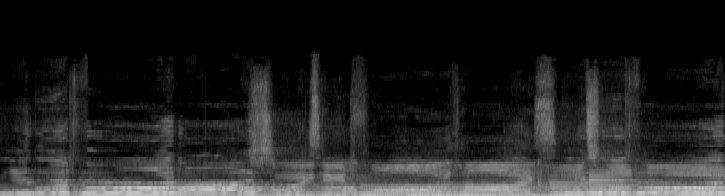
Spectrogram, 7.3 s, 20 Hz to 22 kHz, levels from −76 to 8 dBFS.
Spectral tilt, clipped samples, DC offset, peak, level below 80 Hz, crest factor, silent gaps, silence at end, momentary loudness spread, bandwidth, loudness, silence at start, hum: -6.5 dB/octave; under 0.1%; under 0.1%; -2 dBFS; -46 dBFS; 16 dB; none; 0 s; 9 LU; 15 kHz; -18 LUFS; 0 s; none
